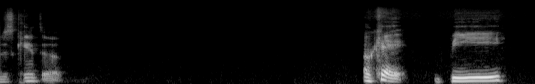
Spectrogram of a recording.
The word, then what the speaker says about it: Bjelica: Bielica. Can't do it. Tyler, I can't do it. I'm too Midwestern. I just can't do it. Okay. Bielica. That rhymes with pizza.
